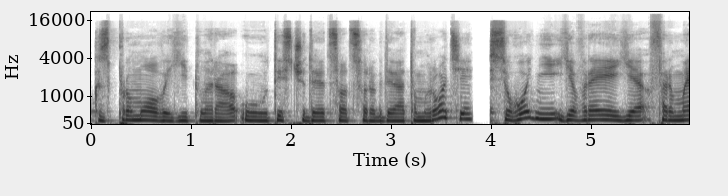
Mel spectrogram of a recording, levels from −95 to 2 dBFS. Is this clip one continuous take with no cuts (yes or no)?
yes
